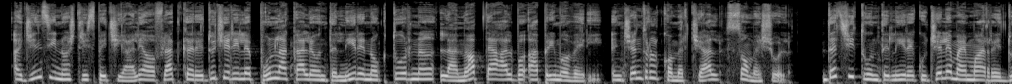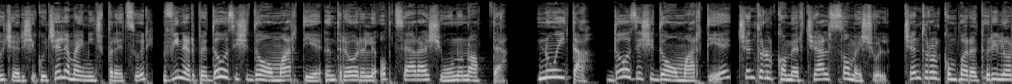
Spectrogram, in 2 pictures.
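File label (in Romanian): Romanian female Radio Commercial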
